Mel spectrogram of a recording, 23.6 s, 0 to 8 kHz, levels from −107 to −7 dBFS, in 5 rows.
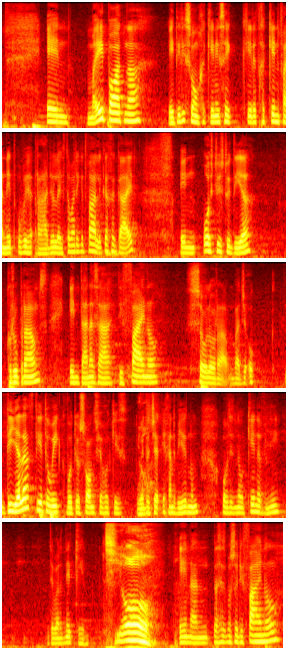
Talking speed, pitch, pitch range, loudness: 185 wpm, 140 Hz, 125-155 Hz, -25 LUFS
